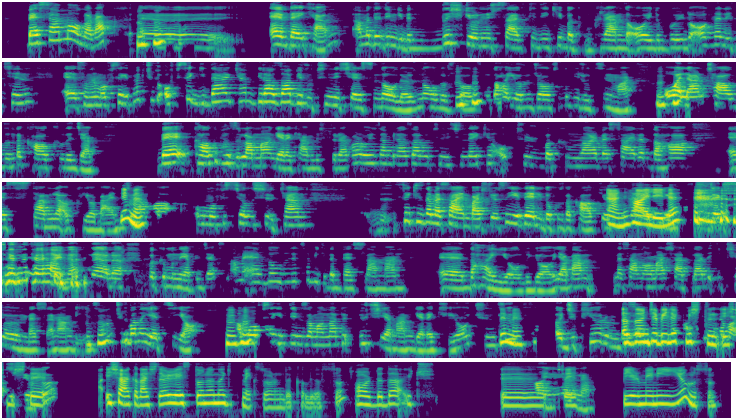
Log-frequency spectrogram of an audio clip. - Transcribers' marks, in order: unintelligible speech; chuckle; other background noise; unintelligible speech
- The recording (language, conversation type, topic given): Turkish, podcast, Uzaktan çalışmanın artıları ve eksileri nelerdir?
- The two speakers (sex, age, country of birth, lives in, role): female, 25-29, Turkey, Germany, guest; female, 50-54, Turkey, Spain, host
